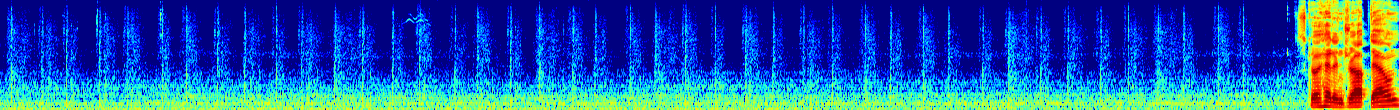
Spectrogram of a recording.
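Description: Armoured footsteps clatter steadily up stone stairs.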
